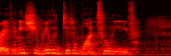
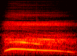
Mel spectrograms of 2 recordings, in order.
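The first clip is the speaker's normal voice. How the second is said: sharp gasp; 14 semitones higher than usual. Acted. Reacting to lost bear.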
